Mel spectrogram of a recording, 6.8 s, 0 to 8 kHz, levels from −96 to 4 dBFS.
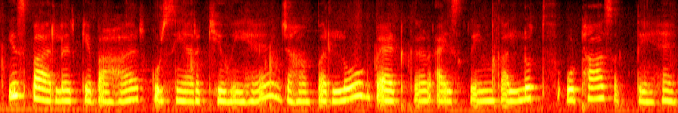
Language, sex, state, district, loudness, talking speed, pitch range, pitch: Hindi, female, Rajasthan, Jaipur, -20 LUFS, 160 wpm, 220-260 Hz, 230 Hz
